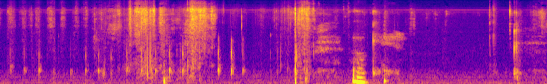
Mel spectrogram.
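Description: Toothbrush bristles scrubbing close to the microphone in scratchy brushing strokes, loudest about two to three seconds in and again a little before five seconds, with small clicks between them. A brief voice sound comes a little after five seconds.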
